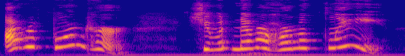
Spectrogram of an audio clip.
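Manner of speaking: high, loud, insistent denial; shocked protest. A narrator's reading. Twilight defending the pony she reformed, shocked protest. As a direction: defend her in a high, upset voice.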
